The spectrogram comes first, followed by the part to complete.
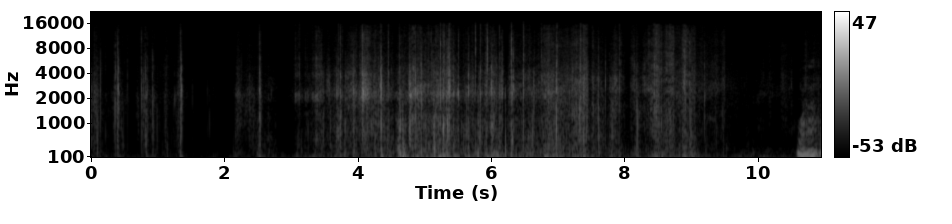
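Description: Clear plastic pocket-letter sleeve crinkling as fingers work a crepe paper rosette out of its pocket. A few scattered crackles come first, then about three seconds in a dense, continuous crinkling that runs until shortly before the end.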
